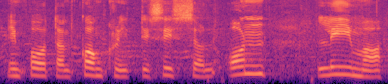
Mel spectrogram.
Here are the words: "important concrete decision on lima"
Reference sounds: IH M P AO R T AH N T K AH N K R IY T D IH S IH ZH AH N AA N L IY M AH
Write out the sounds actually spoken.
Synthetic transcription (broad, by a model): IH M P AO T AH N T K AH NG K R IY T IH S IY S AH N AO N L IY M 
